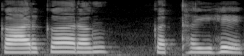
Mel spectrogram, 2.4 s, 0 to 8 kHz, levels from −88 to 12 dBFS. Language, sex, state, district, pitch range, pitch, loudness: Hindi, female, Madhya Pradesh, Bhopal, 220-240 Hz, 225 Hz, -15 LUFS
